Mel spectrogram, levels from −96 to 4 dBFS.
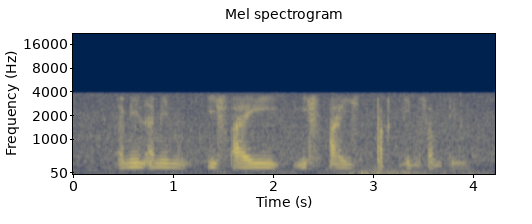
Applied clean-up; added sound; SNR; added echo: none; Stream; 13 dB; none.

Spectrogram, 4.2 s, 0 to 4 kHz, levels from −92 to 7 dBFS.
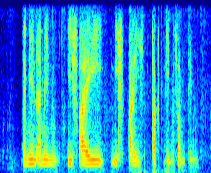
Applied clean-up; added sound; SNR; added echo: neural mask model RNNoise.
